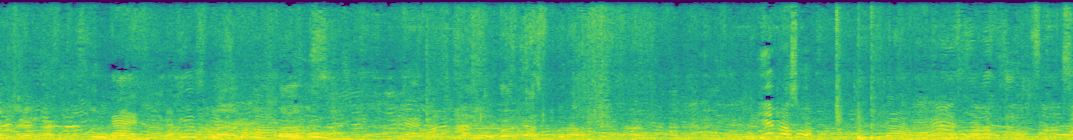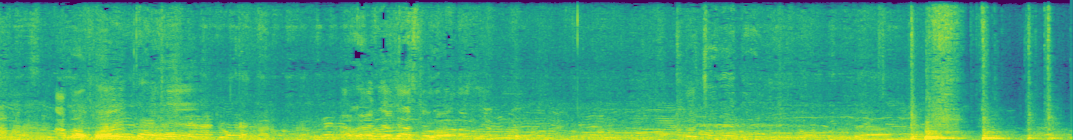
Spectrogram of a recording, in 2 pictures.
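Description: A crowd of men and women talks and chatters all around, outdoors.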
